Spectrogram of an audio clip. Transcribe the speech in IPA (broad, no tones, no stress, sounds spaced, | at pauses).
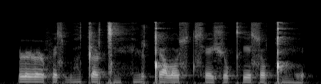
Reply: ɭ ɯ ɭ ʌ ɭ f e s b a̤ t a ɭ ǀ e̤ h e̤ ɭ ǃ e lˠ u s t͡sʰ e ʃ o kʰ i s o ǃ e̤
